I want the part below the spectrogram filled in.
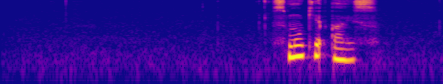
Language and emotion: Russian, neutral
